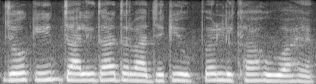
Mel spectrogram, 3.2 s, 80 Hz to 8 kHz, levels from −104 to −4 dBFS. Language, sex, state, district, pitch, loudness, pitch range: Hindi, female, Chandigarh, Chandigarh, 225 Hz, -13 LUFS, 210-230 Hz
